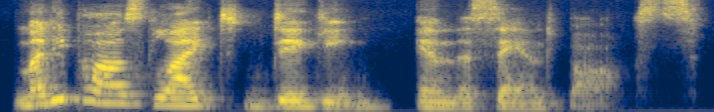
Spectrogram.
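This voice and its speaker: A woman reading a children's story aloud as a librarian, expressive and deliberate. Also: on the low side, breathy edge.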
